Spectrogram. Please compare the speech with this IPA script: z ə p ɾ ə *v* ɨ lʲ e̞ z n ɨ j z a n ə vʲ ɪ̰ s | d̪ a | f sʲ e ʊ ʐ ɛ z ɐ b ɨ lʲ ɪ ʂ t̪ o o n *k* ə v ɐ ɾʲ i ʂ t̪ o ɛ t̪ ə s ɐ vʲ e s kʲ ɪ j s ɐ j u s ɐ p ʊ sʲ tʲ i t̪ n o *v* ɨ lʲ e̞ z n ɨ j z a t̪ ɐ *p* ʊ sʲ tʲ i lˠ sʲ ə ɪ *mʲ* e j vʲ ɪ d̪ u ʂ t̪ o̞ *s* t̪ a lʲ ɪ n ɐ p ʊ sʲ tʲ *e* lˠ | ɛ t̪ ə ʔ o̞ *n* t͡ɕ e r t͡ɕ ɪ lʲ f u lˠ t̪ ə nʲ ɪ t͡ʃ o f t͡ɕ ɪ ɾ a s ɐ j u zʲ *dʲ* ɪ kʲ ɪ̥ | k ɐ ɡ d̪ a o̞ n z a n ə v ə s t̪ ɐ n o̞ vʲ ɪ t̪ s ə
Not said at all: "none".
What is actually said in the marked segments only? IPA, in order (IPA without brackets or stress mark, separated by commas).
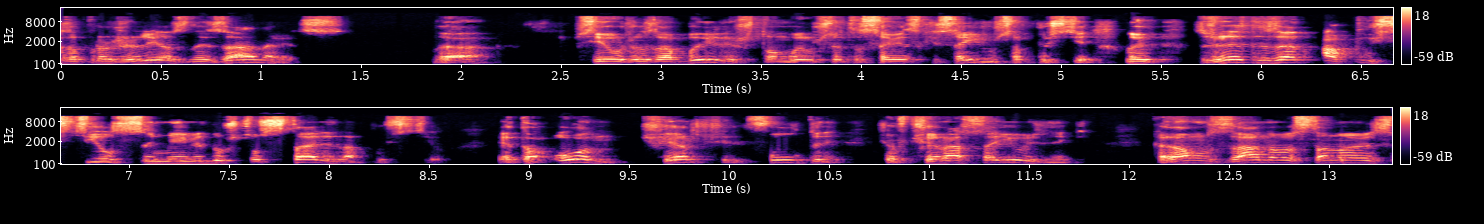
ʐ, ɡ, ʐ, p, mʲ, s, i, n, nʲ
